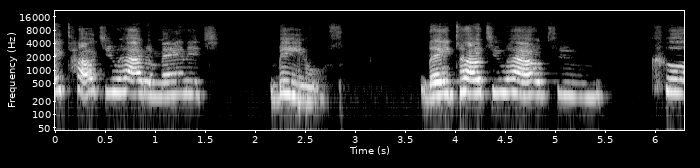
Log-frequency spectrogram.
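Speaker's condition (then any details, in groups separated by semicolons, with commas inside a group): Cerebral palsy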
